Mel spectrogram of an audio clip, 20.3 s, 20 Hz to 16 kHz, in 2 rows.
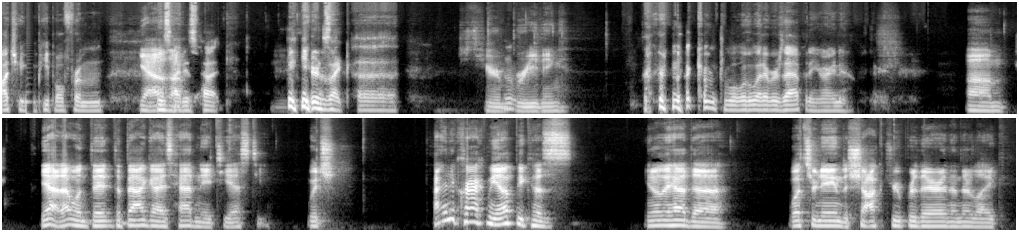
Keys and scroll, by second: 10.1 m, 19.5 q.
